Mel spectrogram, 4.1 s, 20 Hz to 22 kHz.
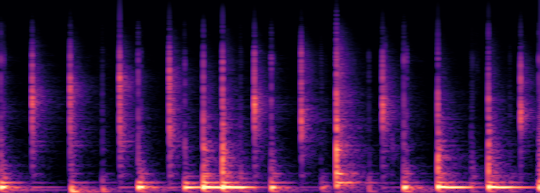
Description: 120 -CONG0DR.wav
